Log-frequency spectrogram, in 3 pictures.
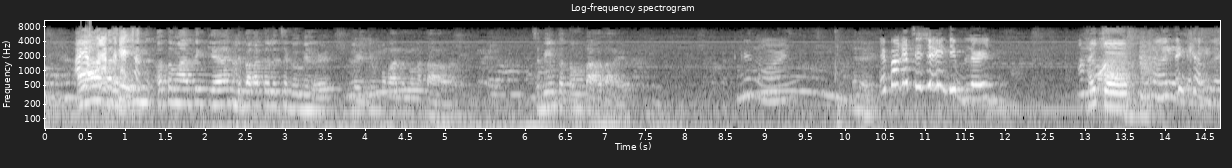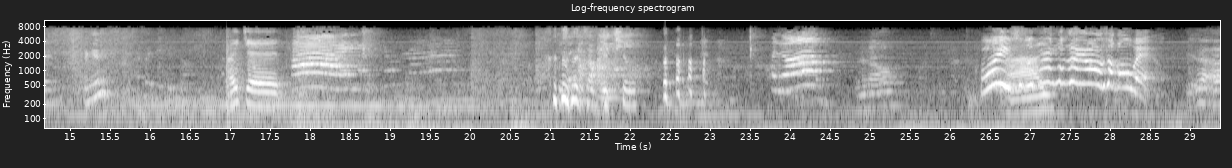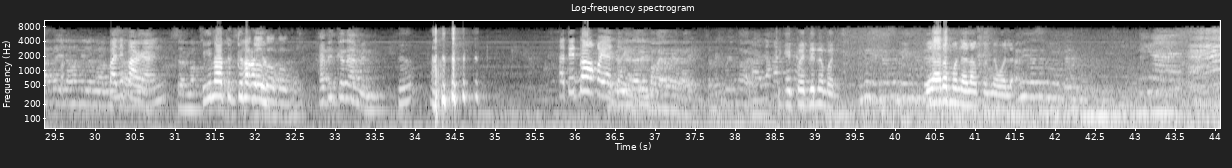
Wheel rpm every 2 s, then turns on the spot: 0, 0, 0, 0, 0, 0, 0, 0, 0, 0, 0, 0, 0, 0, 0, 0, 0, 0, 0, 0, 0, 0.
none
